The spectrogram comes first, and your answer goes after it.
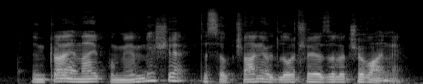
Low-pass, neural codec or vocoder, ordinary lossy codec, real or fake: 14.4 kHz; codec, 44.1 kHz, 3.4 kbps, Pupu-Codec; none; fake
